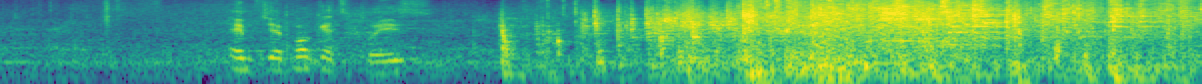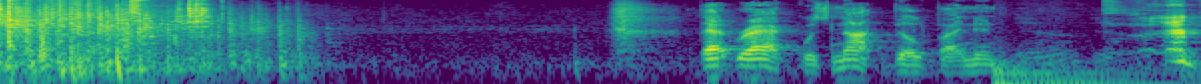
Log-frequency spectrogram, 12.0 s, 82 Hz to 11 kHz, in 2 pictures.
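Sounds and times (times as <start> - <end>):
wooden weapons clattering onto floor: 2.5 - 7.7.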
